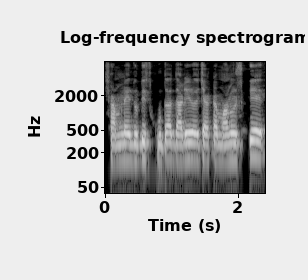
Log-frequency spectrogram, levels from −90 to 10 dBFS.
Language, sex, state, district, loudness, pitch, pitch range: Bengali, male, West Bengal, Dakshin Dinajpur, -15 LUFS, 145 Hz, 140-150 Hz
